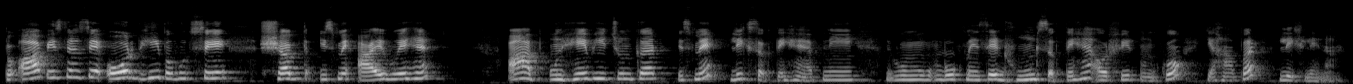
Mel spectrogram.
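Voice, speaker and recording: A woman teaching a primary-school Hindi lesson as a voice-over, saying words clearly one by one so children can repeat after her. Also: a little high, fairly bright tone. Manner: slow, careful word-by-word drills for repeating.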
